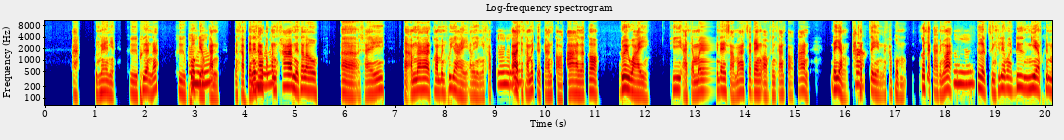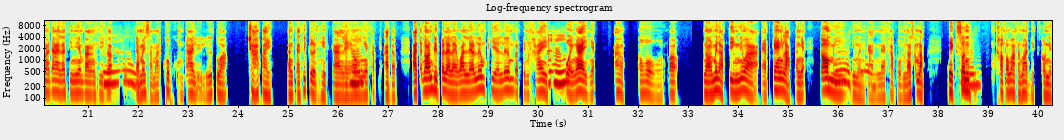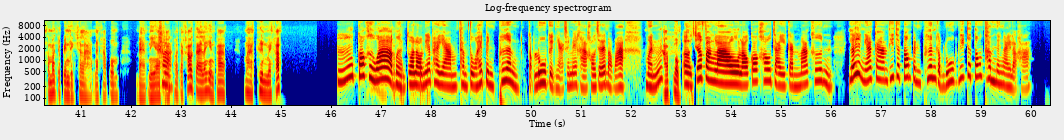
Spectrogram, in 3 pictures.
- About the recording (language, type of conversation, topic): Thai, advice, ฉันควรสร้างกิจวัตรก่อนนอนให้ทำได้สม่ำเสมอทุกคืนอย่างไร?
- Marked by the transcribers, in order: distorted speech; other background noise; static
